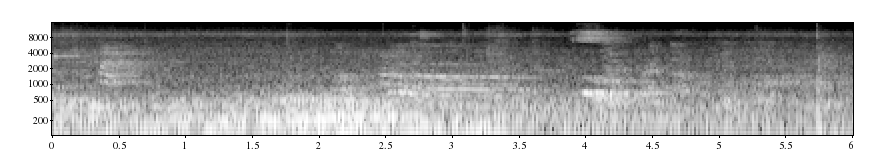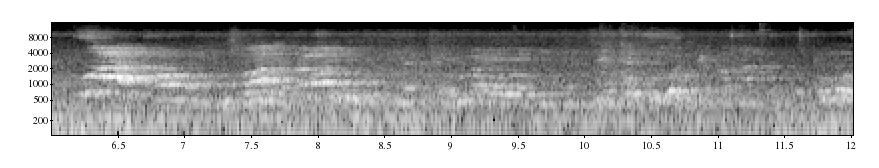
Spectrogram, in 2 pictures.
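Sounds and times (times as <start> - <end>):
children shouting: 0.0 - 0.8, 6.2 - 12.0.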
